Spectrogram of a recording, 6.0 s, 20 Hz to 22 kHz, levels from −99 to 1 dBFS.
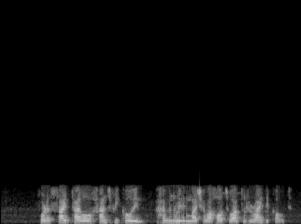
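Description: This speech clip, carried over a G.711 telephone line limited to about 300 Hz to 3.4 kHz, has a stretch from 3.35 to 3.73 s, just before "much about", that sounds slightly held and briefly buzzy. That is packet loss with pitch repetition. About 240 ms went missing in scattered gaps across 380 ms, which fits many 10 ms packets. Each gap, at most 50 ms, was bridged by repeating the last pitch period.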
